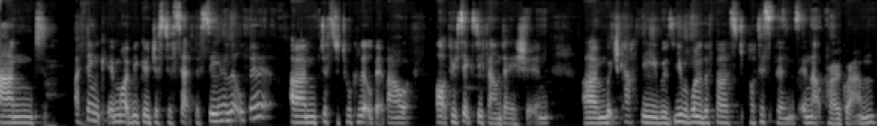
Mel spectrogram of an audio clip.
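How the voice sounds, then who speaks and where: A woman talks at a moderate pace with a fairly low pitch and a dark, mellow tone. Her pitch varies in an ordinary way over a quiet background. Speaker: archive and legacy specialist. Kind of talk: public talk conversation.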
